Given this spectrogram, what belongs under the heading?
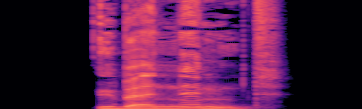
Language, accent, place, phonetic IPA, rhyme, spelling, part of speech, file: German, Germany, Berlin, [ˌyːbɐˈnɪmt], -ɪmt, übernimmt, verb, De-übernimmt.ogg
- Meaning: third-person singular present of übernehmen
